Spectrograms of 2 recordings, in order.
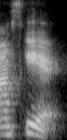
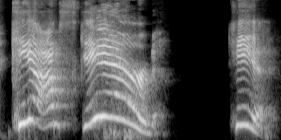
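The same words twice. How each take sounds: First: Said in the usual way. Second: High, loud and drawn-out "Kia, I'm scared"; mock scared whine. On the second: Telling chat viewer Kia she's too scared to watch, hammed-up whine. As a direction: ham up being scared, stretching "scared".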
